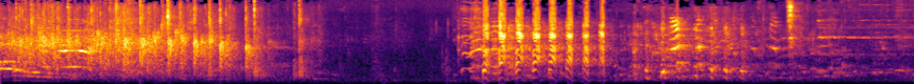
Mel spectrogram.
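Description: Audience applause at a hypnosis show, loud clapping with scattered laughter and chatter, fading briefly in the middle before a second burst of clapping swells back up.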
